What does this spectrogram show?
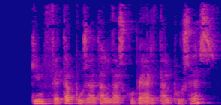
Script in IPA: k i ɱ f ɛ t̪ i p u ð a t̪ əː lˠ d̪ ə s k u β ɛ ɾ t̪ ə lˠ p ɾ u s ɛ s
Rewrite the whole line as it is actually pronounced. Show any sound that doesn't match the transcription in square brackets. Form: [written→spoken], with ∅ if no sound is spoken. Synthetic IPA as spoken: k i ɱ f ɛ t̪ [i→a] p u [ð→z] a t̪ [əː→ə] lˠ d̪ ə s k u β ɛ ɾ t̪ ə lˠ p ɾ u s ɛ s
